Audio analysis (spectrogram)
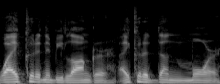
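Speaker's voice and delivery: normal talking voice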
